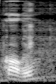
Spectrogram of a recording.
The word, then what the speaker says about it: Covey: hábitos bueno ellos el autor stephen covey aquí pero que se pronuncia kobe había comenzado haciendo una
